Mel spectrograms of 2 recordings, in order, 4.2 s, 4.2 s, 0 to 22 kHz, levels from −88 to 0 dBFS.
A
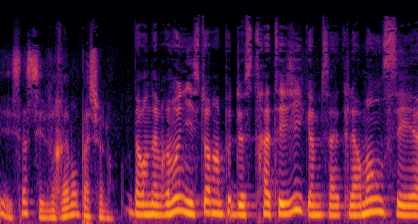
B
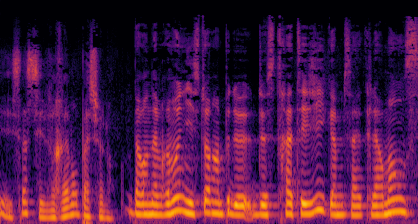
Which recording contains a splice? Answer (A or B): A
